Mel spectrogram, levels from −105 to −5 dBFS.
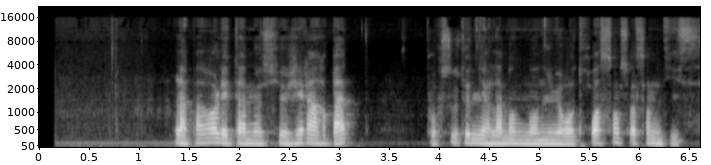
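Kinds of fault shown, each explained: Nothing stood out on listening to this speech recording.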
